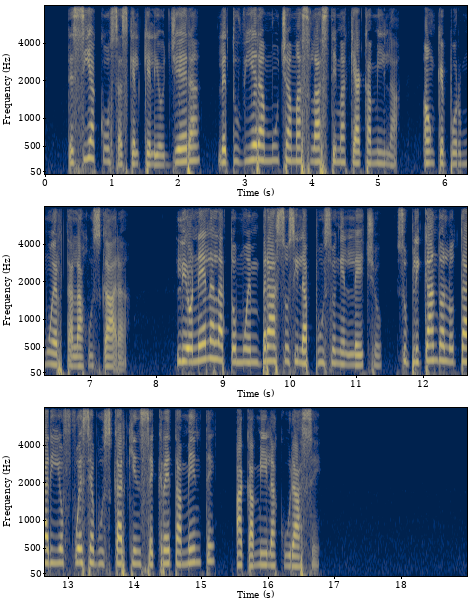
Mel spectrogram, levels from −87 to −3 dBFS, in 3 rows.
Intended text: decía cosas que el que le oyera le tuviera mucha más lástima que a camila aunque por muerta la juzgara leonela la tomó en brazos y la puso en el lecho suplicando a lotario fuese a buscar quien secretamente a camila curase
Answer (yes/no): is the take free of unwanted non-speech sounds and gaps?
yes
